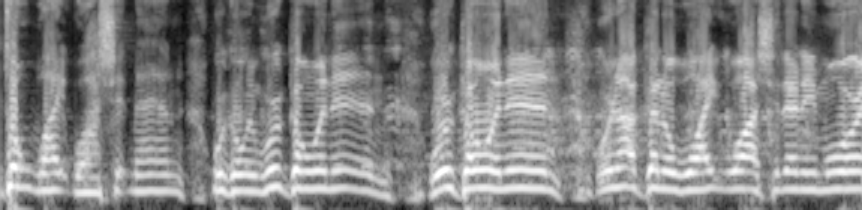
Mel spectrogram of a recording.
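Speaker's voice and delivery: rally the room, we're going in; fired-up retelling. Retold or imitated. Retells firing up with Rita.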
